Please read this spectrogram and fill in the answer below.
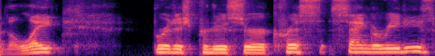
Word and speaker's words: Tsangarides: We're going to talk about the uh, the late British producer Chris Sangorites. Right. The T is silent, right?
